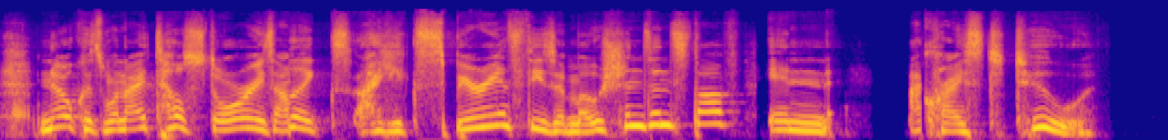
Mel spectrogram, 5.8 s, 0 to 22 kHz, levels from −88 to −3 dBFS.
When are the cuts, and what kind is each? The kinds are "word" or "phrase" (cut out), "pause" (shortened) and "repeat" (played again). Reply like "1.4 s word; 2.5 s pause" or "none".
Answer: 1.4 s word; 3.8 s pause; 4.6 s phrase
